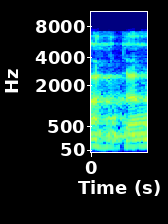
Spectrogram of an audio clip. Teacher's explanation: اہدا میں حمزہ کو اقصی حلق سے، ہا کو بھی اقصی حلق سے ادا کرنا ہے. حمزہ کو بالجہر ادا کرنا ہے، ہا پہ ہمس ہوگا.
